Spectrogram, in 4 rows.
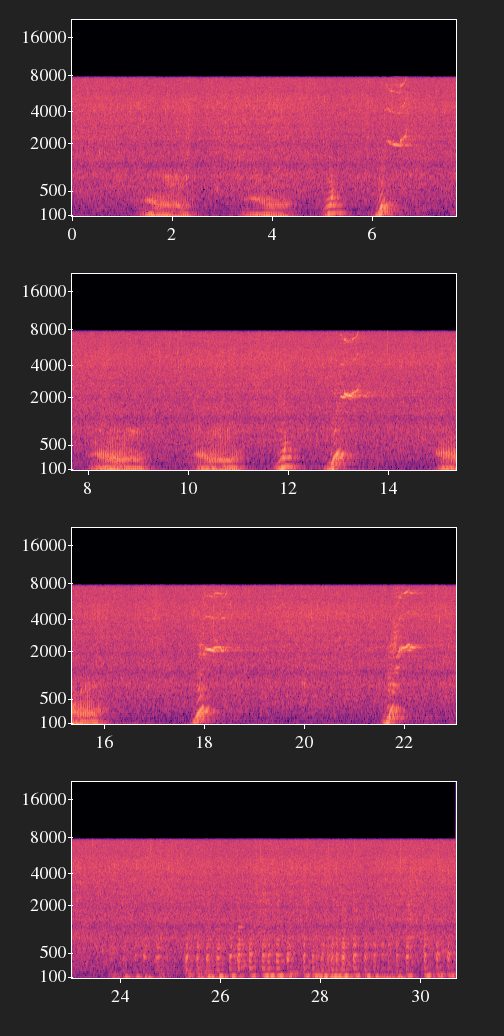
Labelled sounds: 6.2	6.8	humpback whale, 1.9 to 6.3 kHz
13.0	13.5	humpback whale, 1.9 to 7.3 kHz
17.9	18.5	humpback whale, 1.8 to 6.8 kHz
21.8	22.4	humpback whale, 1.8 to 7.1 kHz

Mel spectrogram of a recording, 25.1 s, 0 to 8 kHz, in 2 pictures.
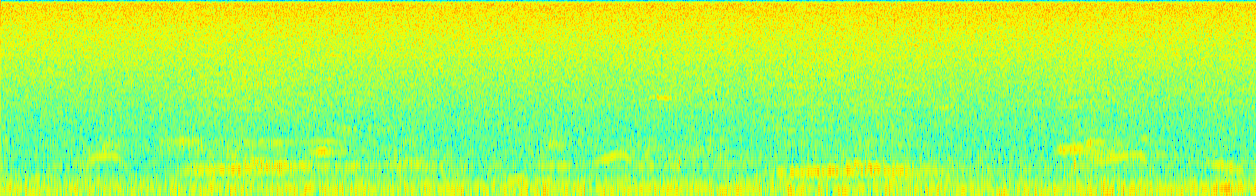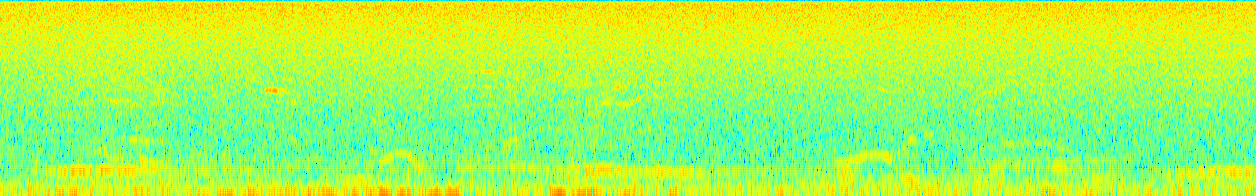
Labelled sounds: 6.5	6.7	humpback whale, 1.7 to 1.9 kHz
18.6	19.0	humpback whale, 1.4 to 1.9 kHz

